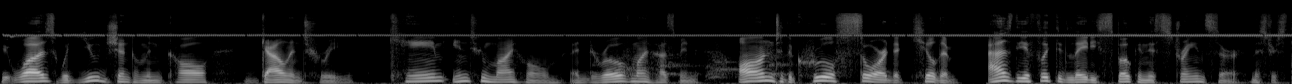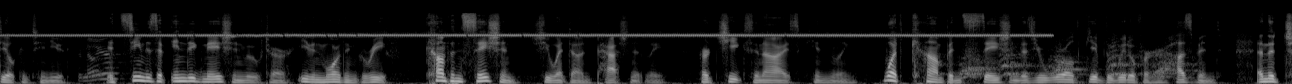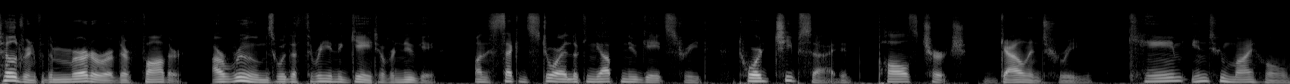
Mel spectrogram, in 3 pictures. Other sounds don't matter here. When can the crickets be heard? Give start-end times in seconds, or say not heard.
0.0-23.5.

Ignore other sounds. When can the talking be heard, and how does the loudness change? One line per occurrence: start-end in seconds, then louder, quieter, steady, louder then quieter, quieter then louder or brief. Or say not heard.
0.0-38.6 steady.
